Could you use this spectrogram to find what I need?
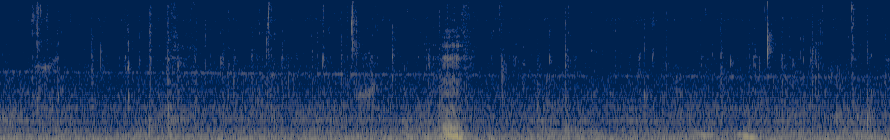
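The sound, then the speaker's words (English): Biting into and chewing dragon fruit, very faint: one crisp, moist bite stands out midway, with soft wet chewing under a constant background hiss. “Got that good old dragon fruit. Gonna bite into that. Dragon fruit moment.”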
